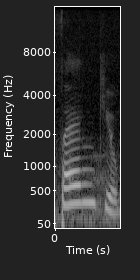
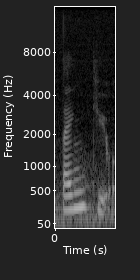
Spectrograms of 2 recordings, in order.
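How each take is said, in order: First: Higher, clearly modelled "thank you" with th; correct "thank you". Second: "thank you" with a hard t at the start; softer throwaway "thank you" with plain t; wrong "thank you". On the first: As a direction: say "thank you" with the tongue-between-teeth th. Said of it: "bacanya adalah "thank you". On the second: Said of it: "bukan "thank you". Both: Shown as a demonstration.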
